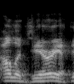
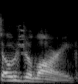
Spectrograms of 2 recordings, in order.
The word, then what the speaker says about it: Ojulari: Azeez Al-Ajeri. I hope I said that name correctly. I'm trying to get better with names, bro, with this pronunciation and podcasting. Am I good with that? Azeez Ojulari.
